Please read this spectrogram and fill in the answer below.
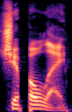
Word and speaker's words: Chipotle: It's pronounced chip ole. It there's no oat pekka.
